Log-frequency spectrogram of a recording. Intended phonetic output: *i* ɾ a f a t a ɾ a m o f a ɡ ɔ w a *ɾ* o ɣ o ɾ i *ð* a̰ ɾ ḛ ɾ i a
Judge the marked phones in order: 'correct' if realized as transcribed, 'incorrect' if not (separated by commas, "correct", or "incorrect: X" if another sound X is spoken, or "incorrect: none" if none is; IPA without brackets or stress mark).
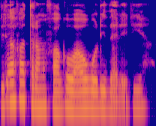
correct, incorrect: none, correct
